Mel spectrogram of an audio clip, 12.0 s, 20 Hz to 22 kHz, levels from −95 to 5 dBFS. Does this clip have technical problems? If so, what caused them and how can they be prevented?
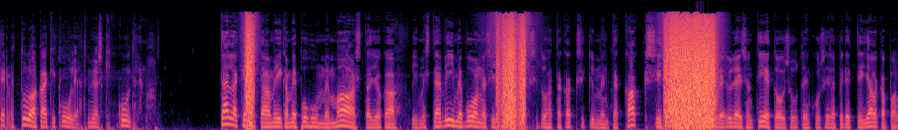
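Yes, three wireless microphone noise hits: 3.17–3.52 s, 6.33–7.29 s after "maasta joka viimeistään viime", and 8.67–9.77 s before "tietoisuuteen kun". Reflections cancel the FM radio signal, so receiver noise swells into static bursts. A diversity receiver with antennas in clear line of sight prevents it.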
